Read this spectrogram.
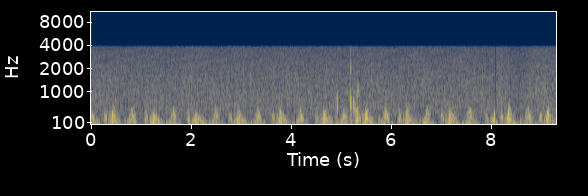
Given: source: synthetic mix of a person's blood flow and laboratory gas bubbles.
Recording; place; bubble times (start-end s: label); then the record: Doppler ultrasound of blood flow; precordium
4.86-4.96 s: bubbles
5.15-5.39 s: bubbles
From the record:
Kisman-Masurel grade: 213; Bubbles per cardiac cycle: several, 3 to 8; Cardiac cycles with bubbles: 1 to 10%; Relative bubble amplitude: loud (0.450 to 0.775); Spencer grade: 1 (occasional bubble signal discernible with the cardiac motion signal, with majority of cardiac periods free of bubbles); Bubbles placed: only in the low amplitude regions of the cardiac cycle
